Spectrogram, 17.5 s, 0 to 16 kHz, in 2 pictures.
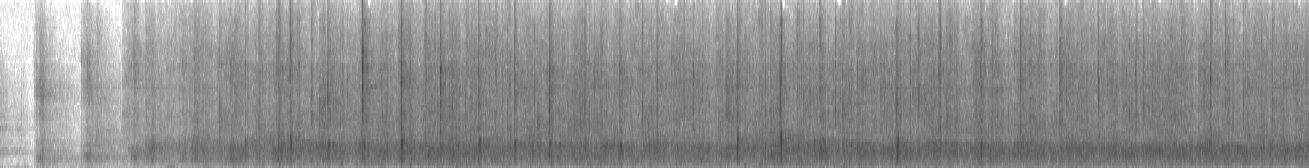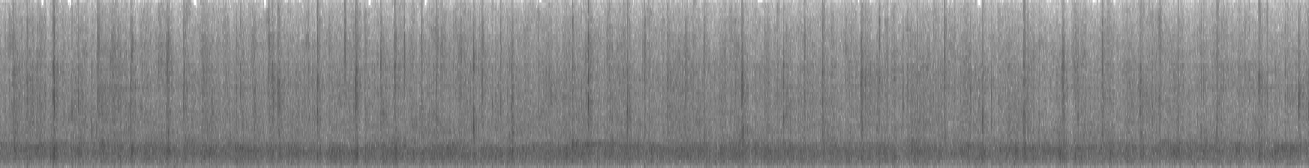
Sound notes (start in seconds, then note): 4.1 group applauds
